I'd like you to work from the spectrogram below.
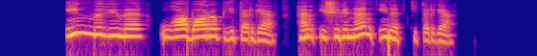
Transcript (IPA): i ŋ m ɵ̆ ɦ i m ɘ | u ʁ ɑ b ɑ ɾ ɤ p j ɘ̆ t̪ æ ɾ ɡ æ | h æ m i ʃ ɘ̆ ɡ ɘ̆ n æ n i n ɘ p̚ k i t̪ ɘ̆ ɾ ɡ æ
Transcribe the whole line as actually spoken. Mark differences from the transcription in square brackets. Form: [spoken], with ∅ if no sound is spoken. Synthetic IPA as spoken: i ŋ m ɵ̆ ɦ i m ɘ | u ʁ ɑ b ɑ ɾ ɤ p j ɘ̆ t̪ æ ɾ ɡ æ | h æ m i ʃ ɘ̆ ɡ ɘ̆ n æ n i n ɘ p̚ k i t̪ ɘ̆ ɾ ɡ æ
